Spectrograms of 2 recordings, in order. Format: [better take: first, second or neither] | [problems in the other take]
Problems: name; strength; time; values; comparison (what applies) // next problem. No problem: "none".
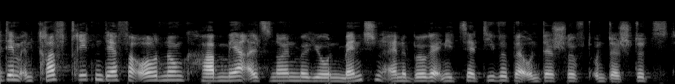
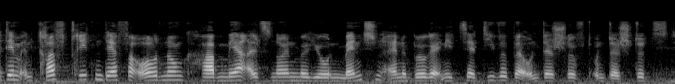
first | background sound (Train); 19 dB below the speech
